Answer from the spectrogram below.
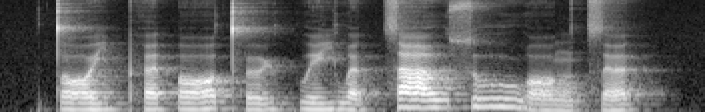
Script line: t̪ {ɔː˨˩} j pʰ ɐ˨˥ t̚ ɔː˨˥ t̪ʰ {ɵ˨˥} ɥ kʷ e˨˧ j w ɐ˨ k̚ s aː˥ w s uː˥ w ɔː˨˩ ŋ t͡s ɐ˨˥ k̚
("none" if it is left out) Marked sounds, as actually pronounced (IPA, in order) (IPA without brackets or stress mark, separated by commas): ɔː˨, ɵ˨˥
